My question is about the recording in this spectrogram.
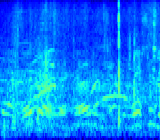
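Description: Faint voices of players calling and chattering, with one sharp click about a second and a half in.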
